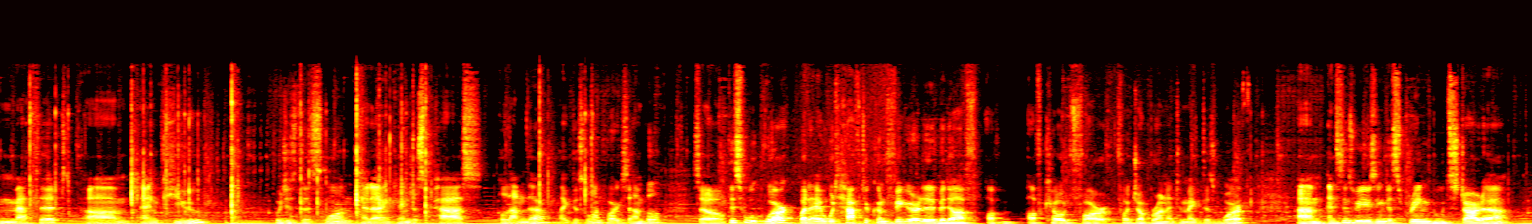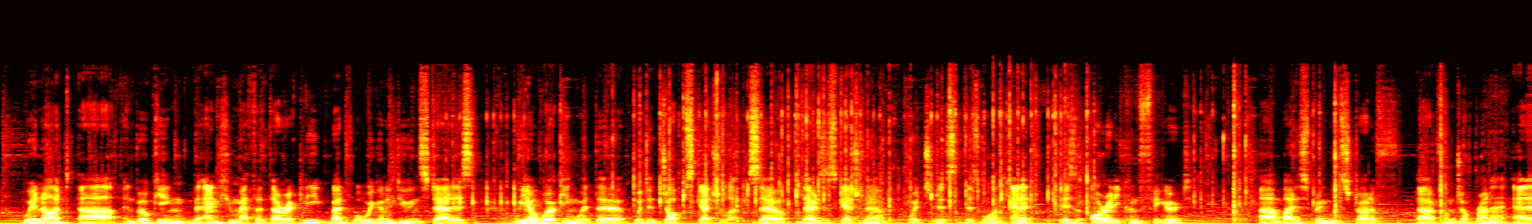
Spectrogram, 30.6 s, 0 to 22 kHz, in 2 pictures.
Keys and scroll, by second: 2.4 BackSpace, 2.6 Return, 3.1 Escape, 3.9 space, 4.1 alt+8, 4.3 Return, 5.6 Tab, 5.9 super+s, 12.6 Down, 19.9 Up, 20.9 Left, 21.7 shift+8, 22.3 shift+8, 22.7 space, 24.3-25.8 typing, 26.3 Escape, 27.3 Left, 28.7 Down, 28.9 Return.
